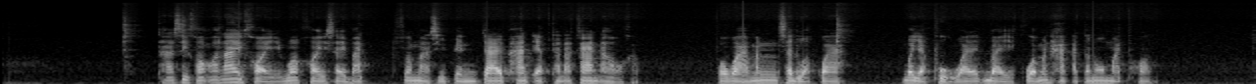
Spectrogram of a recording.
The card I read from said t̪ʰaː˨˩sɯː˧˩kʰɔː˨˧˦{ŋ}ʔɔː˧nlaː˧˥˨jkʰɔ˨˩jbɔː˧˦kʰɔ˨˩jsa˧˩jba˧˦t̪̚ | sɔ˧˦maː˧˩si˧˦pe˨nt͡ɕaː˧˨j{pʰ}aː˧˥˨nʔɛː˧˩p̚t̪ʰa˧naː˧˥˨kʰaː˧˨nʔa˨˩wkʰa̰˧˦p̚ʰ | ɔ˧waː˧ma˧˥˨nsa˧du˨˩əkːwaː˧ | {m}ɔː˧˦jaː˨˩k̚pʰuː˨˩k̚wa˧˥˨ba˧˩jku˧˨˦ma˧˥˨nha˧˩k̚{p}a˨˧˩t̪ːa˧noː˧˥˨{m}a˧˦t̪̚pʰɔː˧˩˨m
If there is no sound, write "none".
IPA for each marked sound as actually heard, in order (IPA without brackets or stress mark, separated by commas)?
ŋ, pʰ, b, ʔ, m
